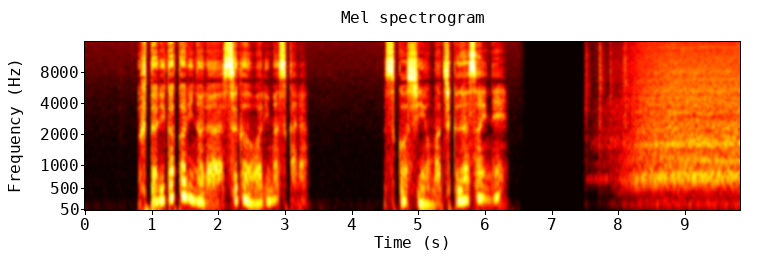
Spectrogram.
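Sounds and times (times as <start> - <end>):
speech: 0.8 - 3.4, 4.5 - 6.4
hair dryer blowing warm air onto a customer's hair: 7.9 - 9.8.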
